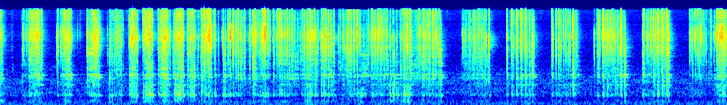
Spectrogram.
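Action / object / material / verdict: scrape / sheet of raised plastic dome stickers / plastic / none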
